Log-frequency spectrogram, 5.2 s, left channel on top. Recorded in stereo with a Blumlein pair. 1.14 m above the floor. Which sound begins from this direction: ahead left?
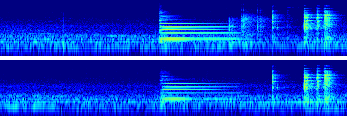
A guitar, at 2.4 s.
